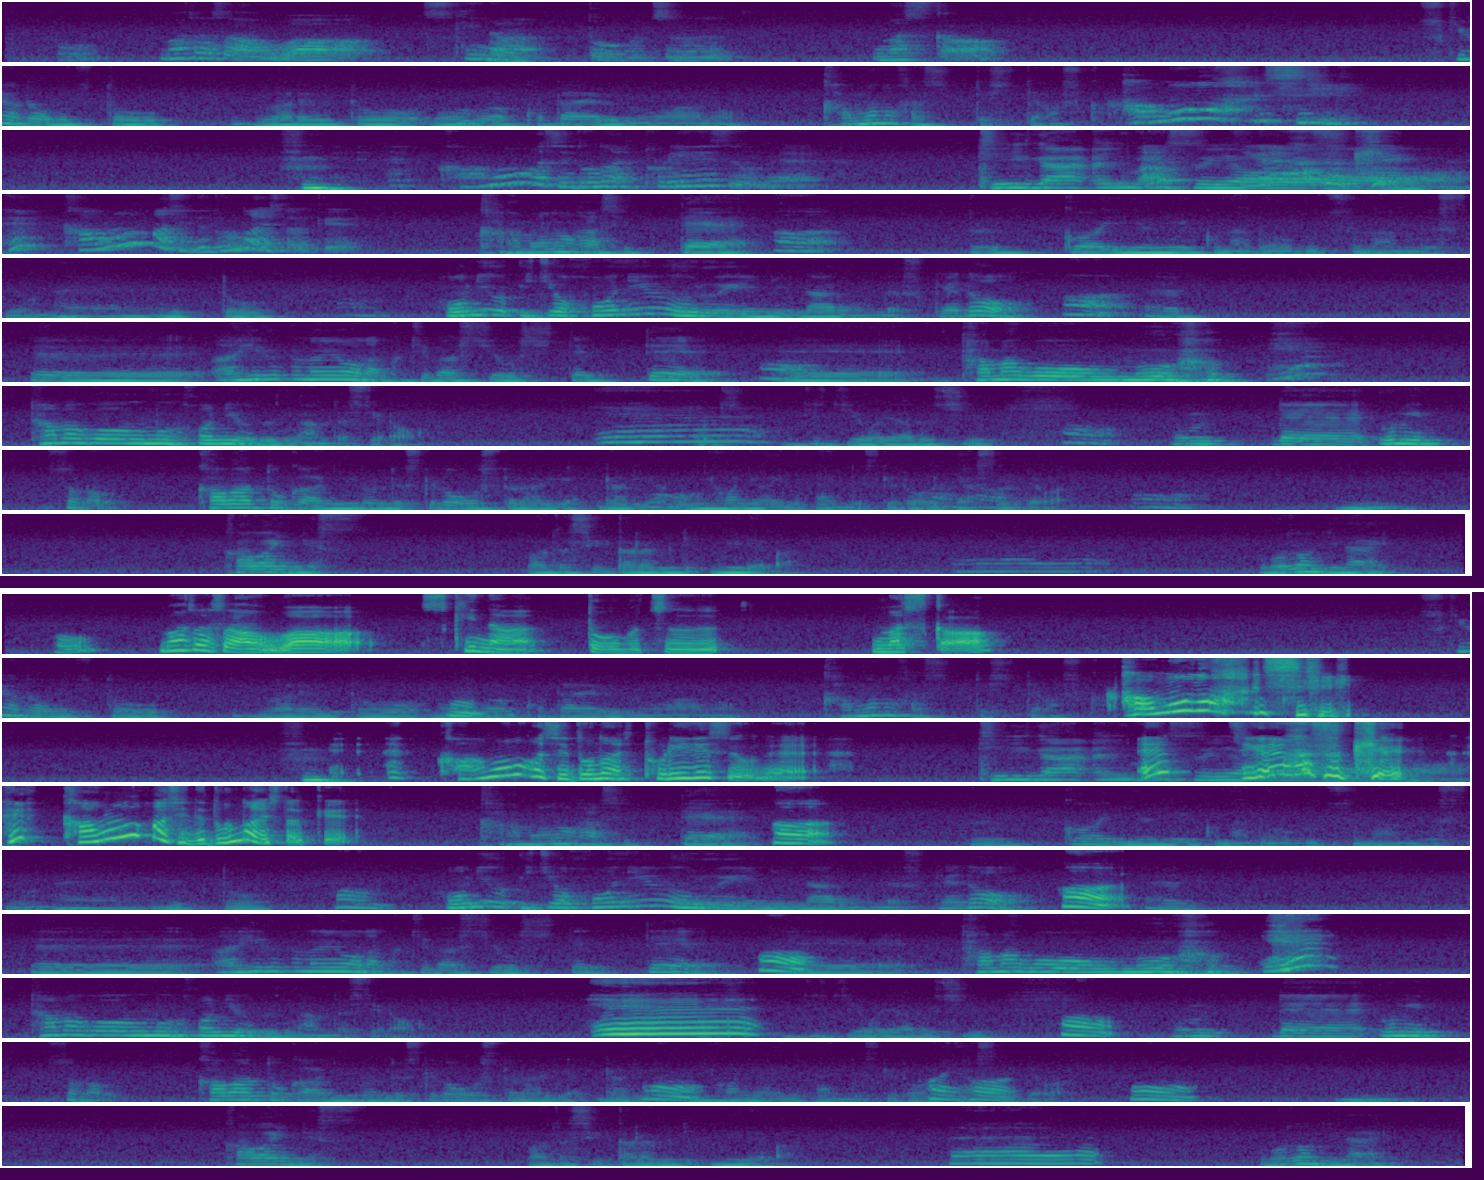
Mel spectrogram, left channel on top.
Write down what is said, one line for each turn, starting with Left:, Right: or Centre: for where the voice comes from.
Right: そうマサさんは好きな動物
Left: はい、
Right: いますか
Left: 好きな動物と言われると僕は答えるのはあのカモノハシって知ってますか
Right: うん。カモノハシ
Left: ふん
Right: <laughs> カモノハシどんない鳥ですよね。
Left: <laughs> 違いますよ
Right: え違いますっけカモノハシってどんなんでしたっけ
Left: カモノハシって
Right: は
Left: すっごいユニークな動物なんですよねえっと
Right: い。うん。
Left: 哺乳一応哺乳類になるんですけど
Right: はい。
Left: え、えーアヒルのようなくちばしをしてて、
Right: うん。
Left: えー卵を産む <laughs>
Right: え
Left: 卵を産む哺乳類なんですよ
Right: へえ。
Left: おち、お乳をやるし、
Right: うん。はい。
Left: ほんで、海、その川とかにいるんですけど、オーストラリア、ラリアの日本にはいないんですけど、
Right: うん。はいはい。
Left: 野生では。
Right: うん。
Left: うん、可愛いんです。私から見れ、見れば。
Right: へえ。
Left: ご存じない。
